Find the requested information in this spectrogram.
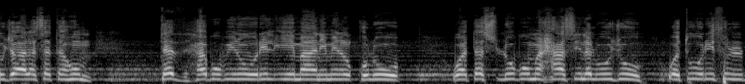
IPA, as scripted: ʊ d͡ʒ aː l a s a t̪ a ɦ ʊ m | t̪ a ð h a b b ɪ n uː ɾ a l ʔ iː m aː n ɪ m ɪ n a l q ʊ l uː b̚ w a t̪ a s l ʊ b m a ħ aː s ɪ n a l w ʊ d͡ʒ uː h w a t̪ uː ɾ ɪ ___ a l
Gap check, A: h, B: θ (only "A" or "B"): B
